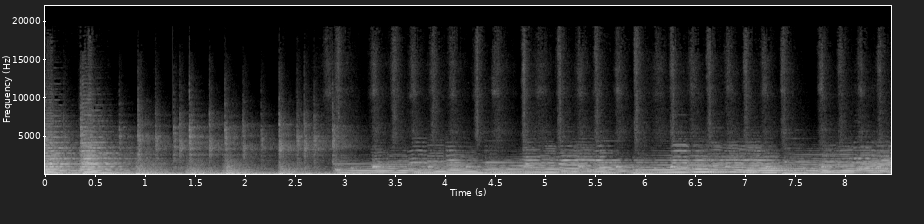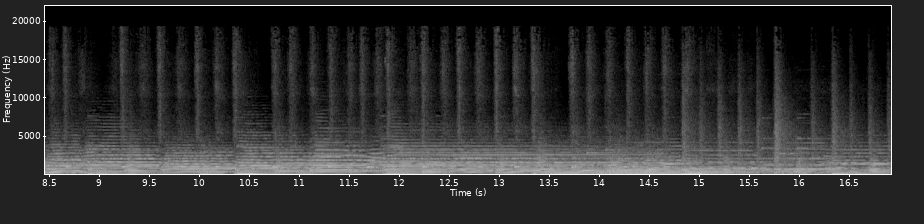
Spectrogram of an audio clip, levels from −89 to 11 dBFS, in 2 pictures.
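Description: A block of digital silence hits at 1.26 s. About 10 ms of the audio drops out with no fade, heard as a tick. A late-filled output buffer likely caused it.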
